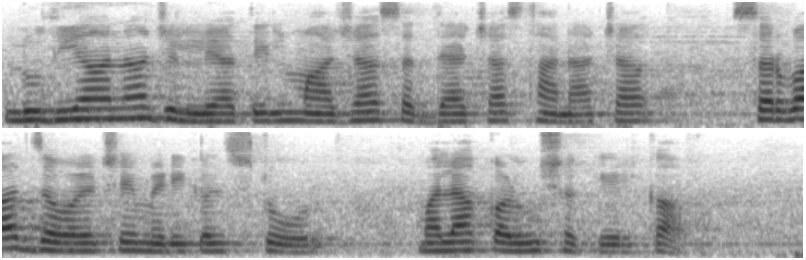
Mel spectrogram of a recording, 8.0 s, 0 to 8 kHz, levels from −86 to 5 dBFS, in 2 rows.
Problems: constant background noise, continuous background conversations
